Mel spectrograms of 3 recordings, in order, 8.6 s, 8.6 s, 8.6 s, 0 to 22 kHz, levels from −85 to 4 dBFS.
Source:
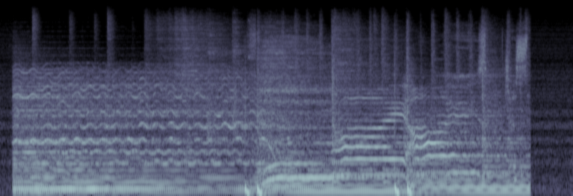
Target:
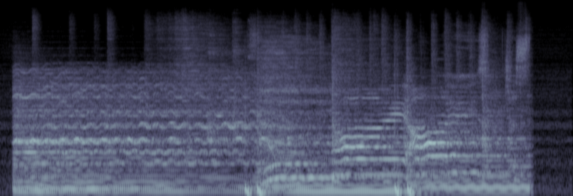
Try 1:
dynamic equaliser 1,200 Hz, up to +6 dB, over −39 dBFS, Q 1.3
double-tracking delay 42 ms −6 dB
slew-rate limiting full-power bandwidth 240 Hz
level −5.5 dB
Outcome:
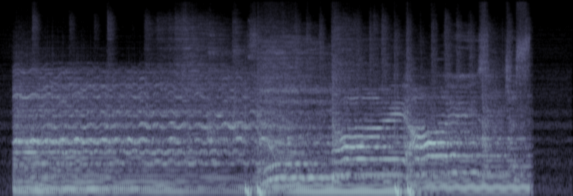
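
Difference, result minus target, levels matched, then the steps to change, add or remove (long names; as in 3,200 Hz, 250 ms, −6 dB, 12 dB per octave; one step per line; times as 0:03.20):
slew-rate limiting: distortion +20 dB
change: slew-rate limiting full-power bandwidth 706 Hz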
